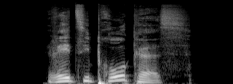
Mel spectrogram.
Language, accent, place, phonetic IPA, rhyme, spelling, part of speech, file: German, Germany, Berlin, [ʁet͡siˈpʁoːkəs], -oːkəs, reziprokes, adjective, De-reziprokes.ogg
- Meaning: strong/mixed nominative/accusative neuter singular of reziprok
